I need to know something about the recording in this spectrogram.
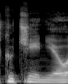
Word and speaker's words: Coutinho: my final honorable mention phil coutinho or coutinho in portuguese it is cucino and i'm trapped between the pronunciations i know it drives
